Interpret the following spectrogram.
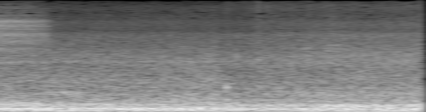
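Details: Isuzu Crosswind diesel that had weak pull, throttle delay, vibration and stalling, after XADO engine treatment: steady low rumble pulling evenly with no misses or knocks under light throttle; throttle response now much improved.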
